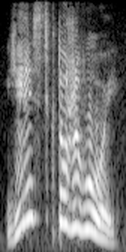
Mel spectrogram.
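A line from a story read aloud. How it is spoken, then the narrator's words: Shout. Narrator (Russian): крикнула я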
